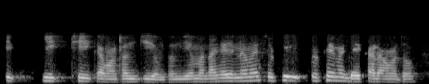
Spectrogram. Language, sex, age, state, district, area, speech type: Sindhi, male, 18-30, Gujarat, Kutch, rural, conversation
